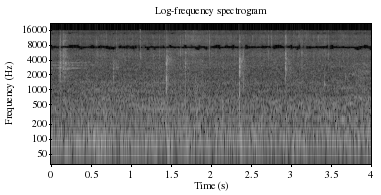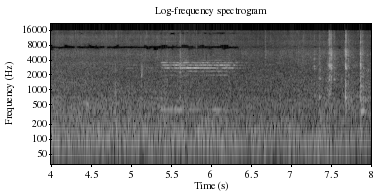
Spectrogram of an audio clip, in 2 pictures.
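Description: Steady street traffic noise, with a short horn toot about five and a half seconds in. Near the end comes a quick run of sharp metal clinks from a spoon striking a steel tumbler as eggs are beaten in it.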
